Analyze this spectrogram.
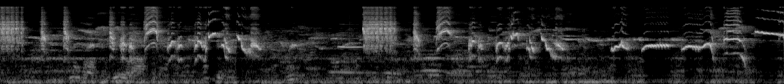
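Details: Oriental magpie-robin singing besetan with lavish mimicry: dense run of whistled downslurs, chips and harsh rasping bursts, pausing briefly, then resuming in a rapid varied stream.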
